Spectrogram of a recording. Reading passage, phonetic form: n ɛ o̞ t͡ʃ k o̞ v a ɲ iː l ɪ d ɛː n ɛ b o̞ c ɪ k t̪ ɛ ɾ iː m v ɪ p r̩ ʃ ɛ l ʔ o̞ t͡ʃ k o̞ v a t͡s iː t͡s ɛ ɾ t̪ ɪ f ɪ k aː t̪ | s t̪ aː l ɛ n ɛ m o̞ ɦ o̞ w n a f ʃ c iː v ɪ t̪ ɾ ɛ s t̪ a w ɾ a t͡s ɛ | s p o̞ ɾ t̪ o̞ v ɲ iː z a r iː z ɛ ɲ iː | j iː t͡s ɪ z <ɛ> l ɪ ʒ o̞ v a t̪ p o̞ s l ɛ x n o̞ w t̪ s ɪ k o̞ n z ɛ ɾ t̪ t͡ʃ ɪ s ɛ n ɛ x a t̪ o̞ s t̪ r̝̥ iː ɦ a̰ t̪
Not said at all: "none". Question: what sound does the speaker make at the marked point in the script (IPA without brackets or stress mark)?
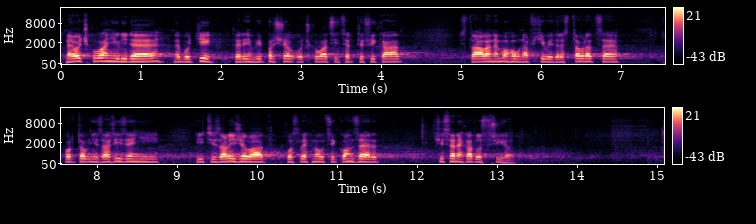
a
